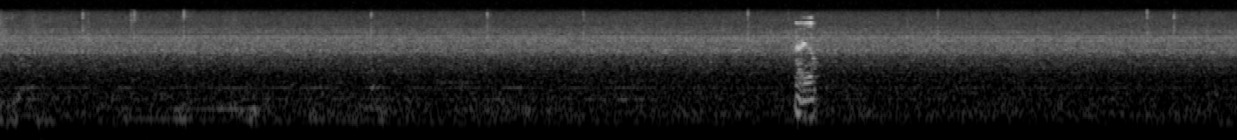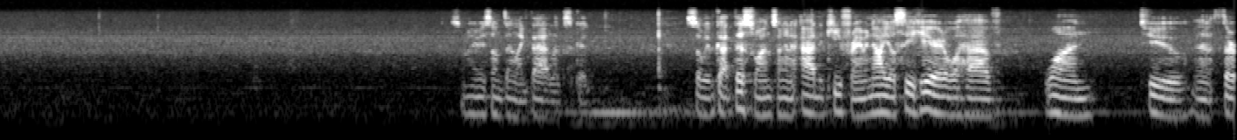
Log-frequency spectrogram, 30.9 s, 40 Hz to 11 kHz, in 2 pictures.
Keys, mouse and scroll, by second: 1.6 click, 3.0-3.4 scroll down 2, 4.6 right click, 4.6 right click, 7.2 click, 14.6 right click, 25.5 click.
